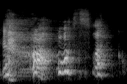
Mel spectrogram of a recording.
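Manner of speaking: high, loud laugh through the words. Real, not acted. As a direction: laugh in disbelief. Laughs at the insult.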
